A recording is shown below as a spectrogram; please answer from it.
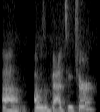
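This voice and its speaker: Loud, direct woman lecturing. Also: fairly low pitch, lively intonation, measured pace, a little hiss or hum, rough recording. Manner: direct, chatty, lots of fillers. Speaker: professor. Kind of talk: casual classroom lecture.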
